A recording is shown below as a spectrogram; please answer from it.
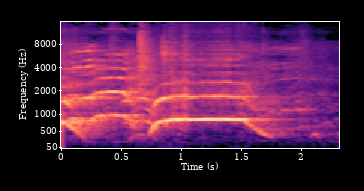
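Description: A high falsetto voice calling out two long held notes, each swooping up, holding steady and falling away at the end, the second dying off near the end.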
